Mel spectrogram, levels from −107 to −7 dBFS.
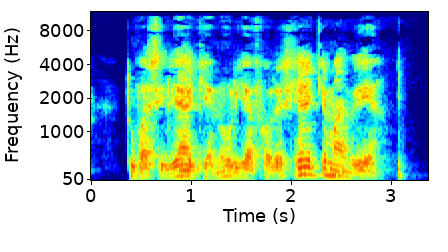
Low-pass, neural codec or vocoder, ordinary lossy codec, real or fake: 10.8 kHz; none; AAC, 32 kbps; real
